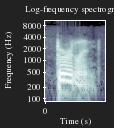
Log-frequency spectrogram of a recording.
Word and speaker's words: Berlin: It's spelled like Berlin, but they pronounce it Berlin.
